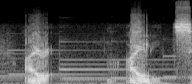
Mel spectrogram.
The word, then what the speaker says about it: Iritz: Iritz is the pronunciation of the Japanese one, so we'll go with Iritz.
